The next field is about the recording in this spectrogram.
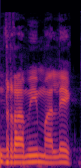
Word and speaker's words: Rami Malek: Digamos que los, el personaje principal, que se llama Elliot Anderson, que es protagonizado por Raimi, ¿cómo se dice? – Rami Malek, por Freddy Freddie Mercury.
